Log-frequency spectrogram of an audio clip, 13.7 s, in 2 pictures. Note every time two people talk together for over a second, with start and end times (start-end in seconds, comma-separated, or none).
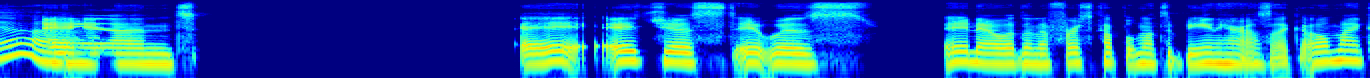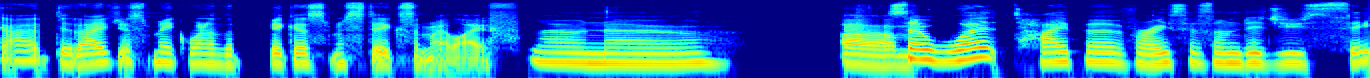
none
